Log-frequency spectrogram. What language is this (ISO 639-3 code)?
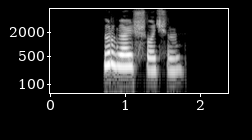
chm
